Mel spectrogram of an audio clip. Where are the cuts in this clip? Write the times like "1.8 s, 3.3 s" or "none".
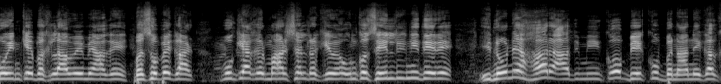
1.2 s, 4.7 s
